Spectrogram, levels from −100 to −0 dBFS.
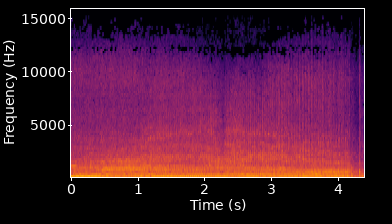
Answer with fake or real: real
